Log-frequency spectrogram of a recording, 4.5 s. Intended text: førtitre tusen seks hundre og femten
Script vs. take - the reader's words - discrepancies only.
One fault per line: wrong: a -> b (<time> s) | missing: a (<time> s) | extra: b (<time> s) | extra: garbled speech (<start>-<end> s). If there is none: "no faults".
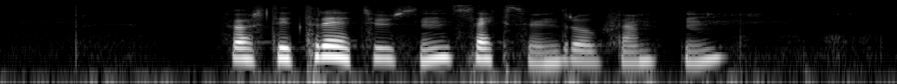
no faults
